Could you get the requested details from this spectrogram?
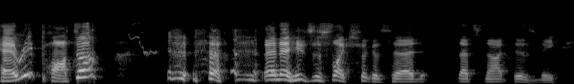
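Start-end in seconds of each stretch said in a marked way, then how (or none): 0.0-0.9 very loud, high, confident put-on British accent. Retelling answering his quiz question with full confidence, in a British accent. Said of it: "in the British accent".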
